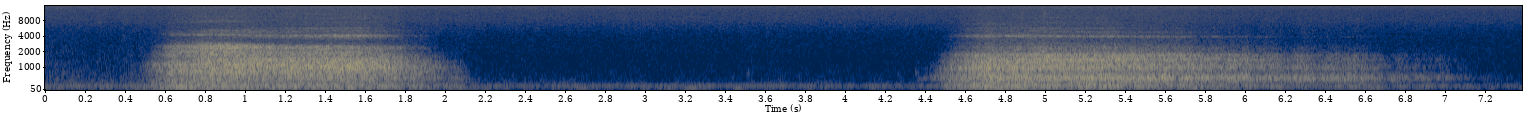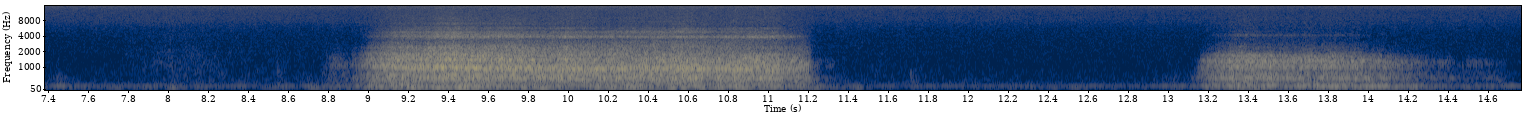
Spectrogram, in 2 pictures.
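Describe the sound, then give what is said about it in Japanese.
Slow, deep relaxation breathing, with four long, breathy exhales separated by quiet pauses, soft and unhurried with no talking. “深呼吸するときはね、細く長く息を吐き出すようにするといいんだって。”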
